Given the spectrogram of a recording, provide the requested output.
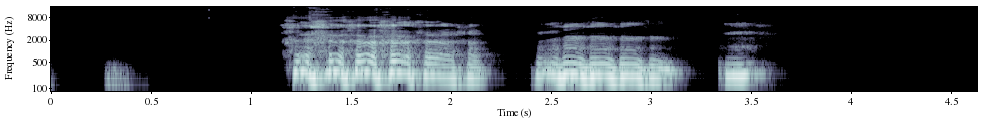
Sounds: Laughter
